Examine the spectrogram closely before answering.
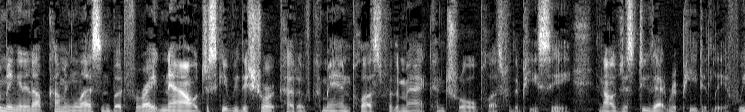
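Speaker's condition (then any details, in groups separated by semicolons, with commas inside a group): No condition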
